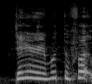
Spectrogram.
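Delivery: very high, irritated, annoyed outburst. Acting out a future wife who is annoyed at Darren: imitating an annoyed wife. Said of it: "if your future wife is like".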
